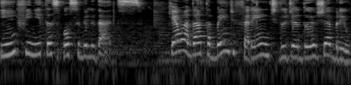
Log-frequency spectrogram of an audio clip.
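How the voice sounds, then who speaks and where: Music plays in the background as a woman speaks with a Brazilian accent. Her pace is moderate. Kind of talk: casual talk to camera.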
